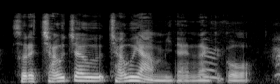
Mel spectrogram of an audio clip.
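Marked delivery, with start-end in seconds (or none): 0.1-1.6 mock Kansai-dialect drill, pitch lifted then falling. Acting out the couple's Kansai dialect training, in Kansai dialect. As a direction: practise Kansai dialect with a lilt. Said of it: "関西弁の。".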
